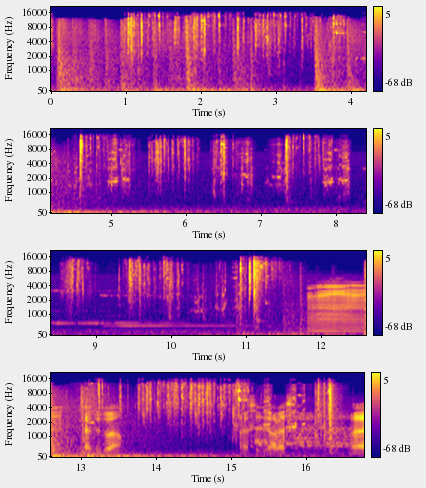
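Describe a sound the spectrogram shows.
A metal pick clicks and scrapes inside a lock.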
